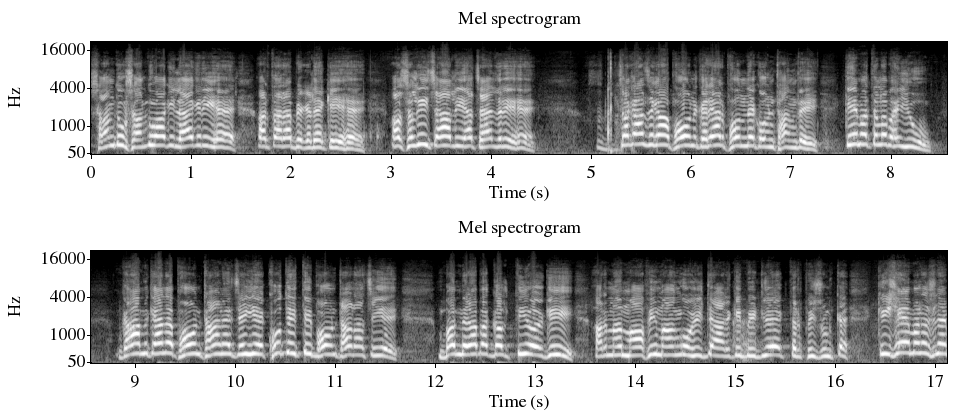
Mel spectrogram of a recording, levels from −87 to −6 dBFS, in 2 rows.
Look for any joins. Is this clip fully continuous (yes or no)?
yes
